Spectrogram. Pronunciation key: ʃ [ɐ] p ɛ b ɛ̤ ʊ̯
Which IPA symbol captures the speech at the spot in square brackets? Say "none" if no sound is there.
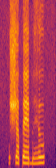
ɐ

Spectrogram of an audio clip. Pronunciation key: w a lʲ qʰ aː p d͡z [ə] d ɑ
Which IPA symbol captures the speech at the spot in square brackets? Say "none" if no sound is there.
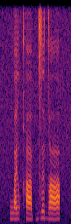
ə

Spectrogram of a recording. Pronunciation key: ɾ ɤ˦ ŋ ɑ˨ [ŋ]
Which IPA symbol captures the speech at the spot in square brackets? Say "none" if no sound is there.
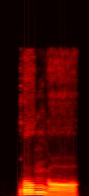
none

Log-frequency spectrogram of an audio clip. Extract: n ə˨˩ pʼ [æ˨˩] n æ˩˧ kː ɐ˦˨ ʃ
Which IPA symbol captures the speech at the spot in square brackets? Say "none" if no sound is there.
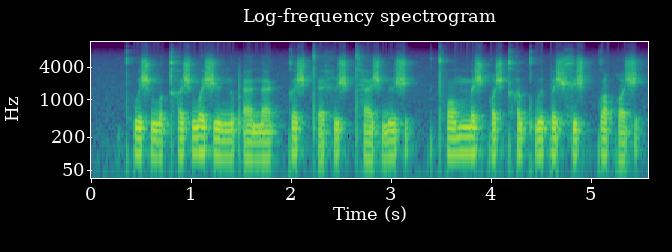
æ˨˩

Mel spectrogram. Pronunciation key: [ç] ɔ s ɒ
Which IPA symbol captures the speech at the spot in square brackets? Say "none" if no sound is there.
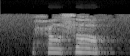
ħ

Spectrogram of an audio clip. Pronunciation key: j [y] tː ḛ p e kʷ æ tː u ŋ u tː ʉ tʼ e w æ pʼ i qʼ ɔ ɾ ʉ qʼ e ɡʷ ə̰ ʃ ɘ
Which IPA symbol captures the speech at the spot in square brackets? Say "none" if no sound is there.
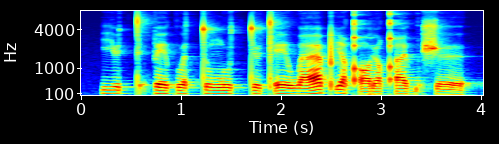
y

